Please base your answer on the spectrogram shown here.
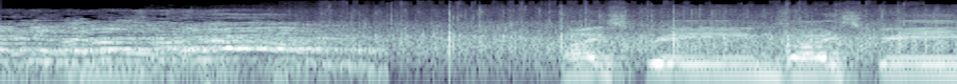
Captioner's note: clapping noise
